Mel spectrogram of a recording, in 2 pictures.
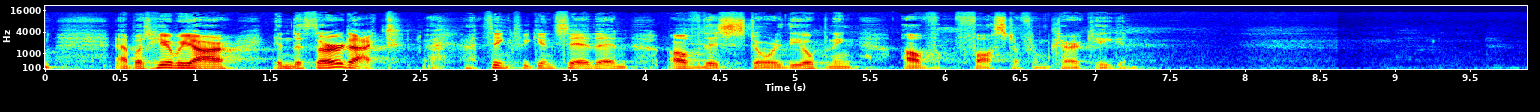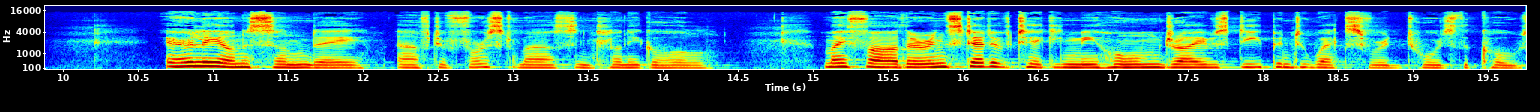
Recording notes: Arena Special. Live from the Pavilion Theatre Dun Laoghaire.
